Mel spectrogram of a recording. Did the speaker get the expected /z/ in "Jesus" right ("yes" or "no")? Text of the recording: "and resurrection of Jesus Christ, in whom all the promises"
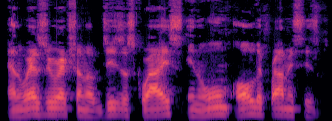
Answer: yes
